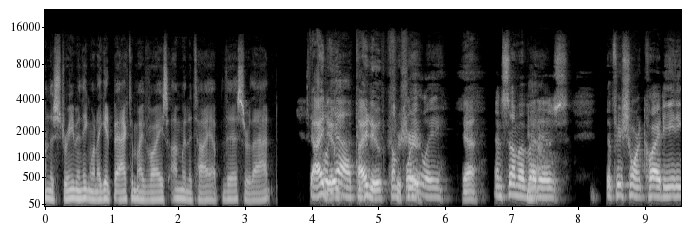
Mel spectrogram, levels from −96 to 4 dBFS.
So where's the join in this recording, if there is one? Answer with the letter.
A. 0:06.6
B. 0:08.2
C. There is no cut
C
